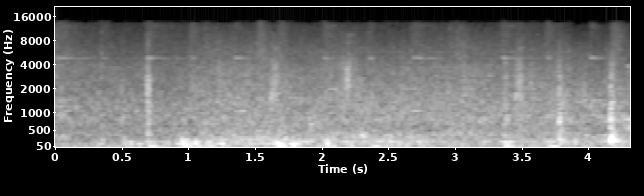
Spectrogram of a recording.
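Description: A parked SUV's engine running with a steady low rumble, with a few light clicks and knocks as its doors are opened.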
